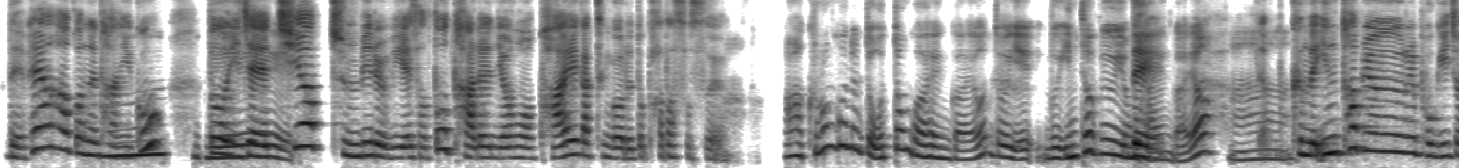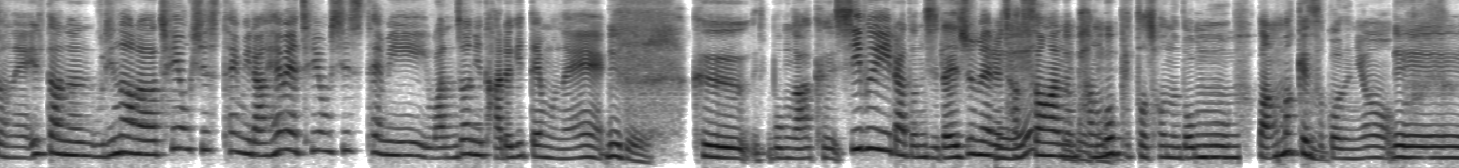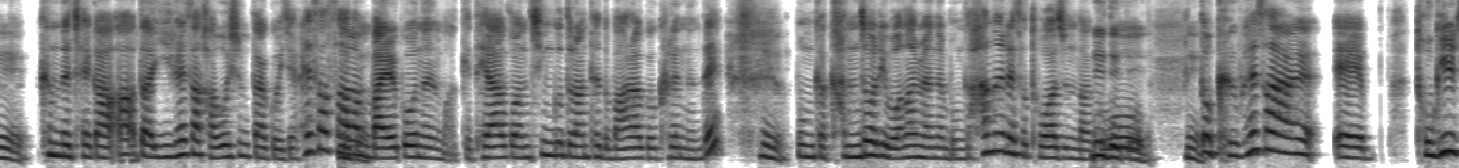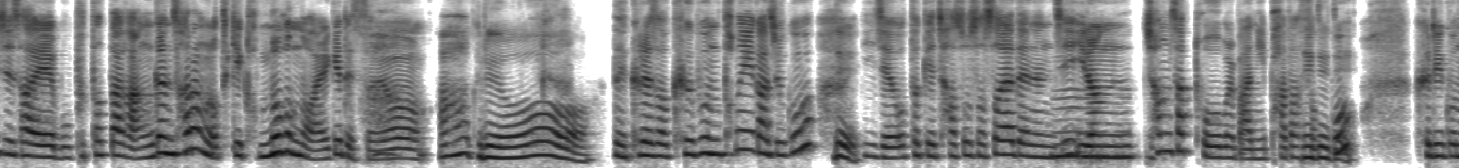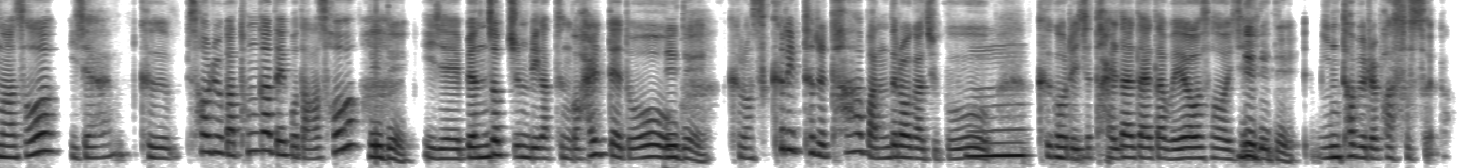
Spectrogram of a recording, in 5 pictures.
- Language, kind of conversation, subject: Korean, podcast, 가장 자랑스러운 성취는 무엇인가요?
- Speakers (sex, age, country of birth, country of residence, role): female, 35-39, South Korea, United States, guest; female, 50-54, South Korea, United States, host
- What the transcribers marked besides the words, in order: other background noise; distorted speech; in English: "resume를"; gasp; in English: "스크립트를"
